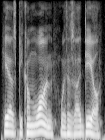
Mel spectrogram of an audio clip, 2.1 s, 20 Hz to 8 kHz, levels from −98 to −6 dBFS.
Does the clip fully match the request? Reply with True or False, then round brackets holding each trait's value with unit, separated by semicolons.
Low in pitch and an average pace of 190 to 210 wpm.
True (115 Hz; 200 wpm)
